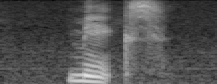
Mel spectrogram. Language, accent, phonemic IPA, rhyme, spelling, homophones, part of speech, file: English, US, /ˈmɪks/, -ɪks, mix, micks / Micks / Mick's, verb / noun, En-us-mix.ogg
- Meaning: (verb) 1. To stir together 2. To combine (items from two or more sources normally kept separate)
